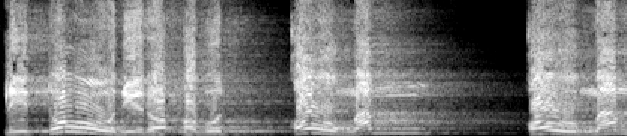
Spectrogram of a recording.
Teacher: Litundira qaumam itu di atas mim ada fathah 2 namanya fathaten disebutnya tanwin. Bertemu dengan huruf mim hukumnya dibaca idgham bihunna. Artinya masuk dengan mendengung.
